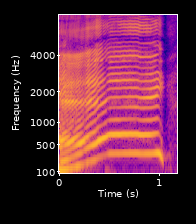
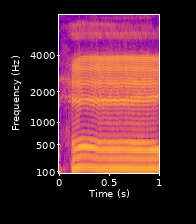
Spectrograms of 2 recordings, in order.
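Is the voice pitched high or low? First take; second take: high; low. First: It is said loudly at a high pitch. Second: It is said at a lower pitch. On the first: The speaker calls it right. "You want to get the higher octaves, that actually is louder and it projects further" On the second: The speaker calls it wrong. "it's not hey"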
